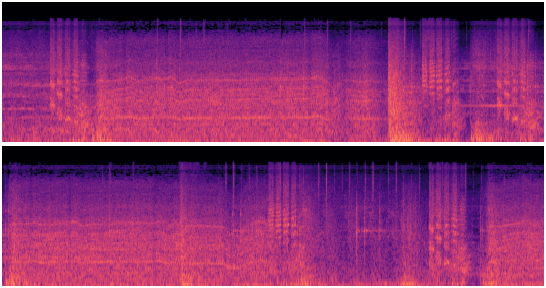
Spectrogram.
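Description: A robot transforms with quick whirring and clanking mechanical sounds.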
